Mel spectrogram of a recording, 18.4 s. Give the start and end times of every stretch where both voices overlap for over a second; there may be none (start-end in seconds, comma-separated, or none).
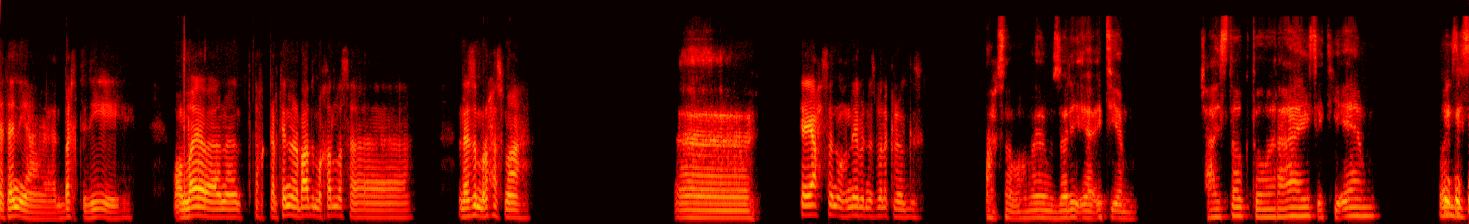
none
